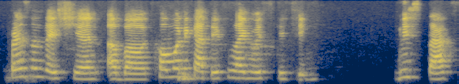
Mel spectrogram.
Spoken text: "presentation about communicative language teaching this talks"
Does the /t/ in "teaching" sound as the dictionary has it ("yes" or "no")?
yes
